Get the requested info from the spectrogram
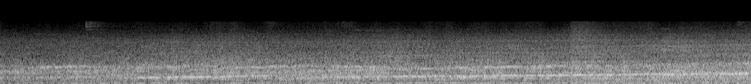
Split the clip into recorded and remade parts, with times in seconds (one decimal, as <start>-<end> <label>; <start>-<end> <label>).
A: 0.0-1.4 recorded; 1.4-2.7 remade; 2.7-3.9 recorded; 3.9-6.6 remade; 6.6-7.5 recorded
